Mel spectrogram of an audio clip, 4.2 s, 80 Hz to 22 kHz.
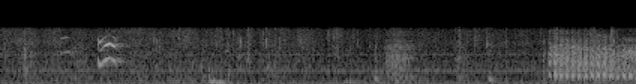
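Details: A 15-day-old Staffordshire Bull Terrier puppy gives one brief, high, squeaky whimper.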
